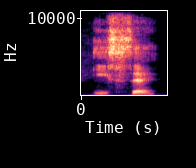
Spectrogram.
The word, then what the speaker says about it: hice: Remember that the H is silent. So we have hice.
